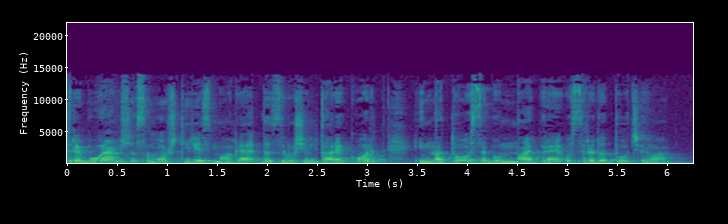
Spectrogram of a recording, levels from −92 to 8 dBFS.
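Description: No technical faults can be heard anywhere in the speech.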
